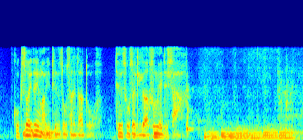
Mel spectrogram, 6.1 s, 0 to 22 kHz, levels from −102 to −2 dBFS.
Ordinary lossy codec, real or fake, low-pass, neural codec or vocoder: none; fake; 5.4 kHz; codec, 16 kHz, 2 kbps, FunCodec, trained on Chinese and English, 25 frames a second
